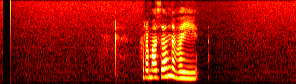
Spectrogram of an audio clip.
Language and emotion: Russian, neutral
